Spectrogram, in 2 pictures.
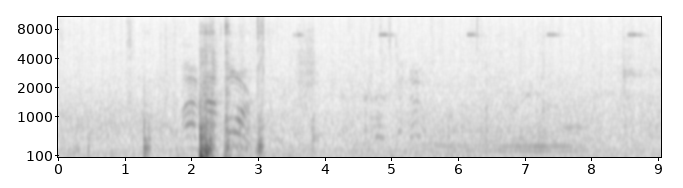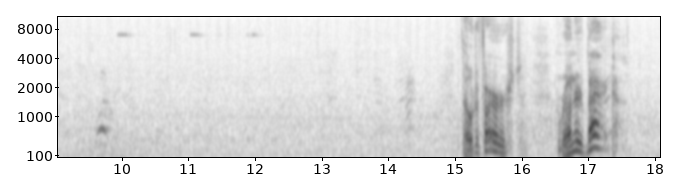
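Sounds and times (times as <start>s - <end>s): voices shouting: 1.8s - 16.0s
faint high chirp: 4.7s - 10.3s, 10.9s - 12.2s.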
